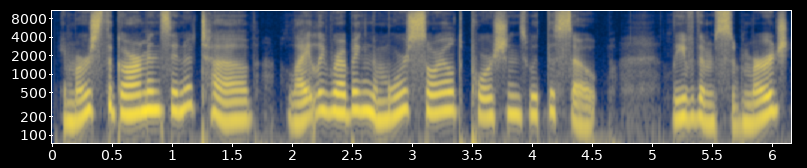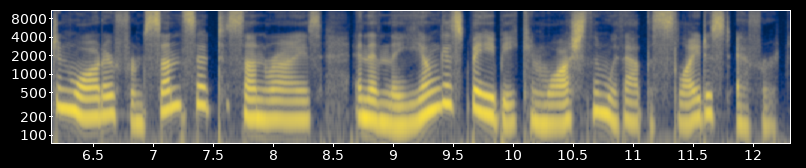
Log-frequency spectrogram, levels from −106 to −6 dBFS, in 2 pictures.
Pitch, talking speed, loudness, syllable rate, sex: 205 Hz, 175 wpm, -18 LUFS, 5.0 syllables/s, female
